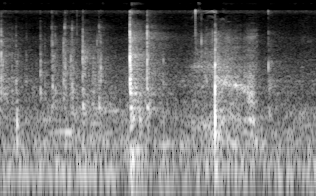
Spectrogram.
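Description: Computer keyboard typing as a password is entered: soft, irregular key clicks close by, with two sharper, louder keystrokes standing out among the lighter taps.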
